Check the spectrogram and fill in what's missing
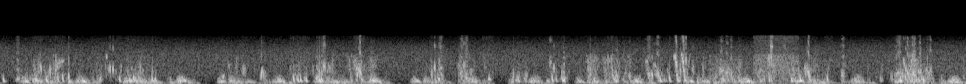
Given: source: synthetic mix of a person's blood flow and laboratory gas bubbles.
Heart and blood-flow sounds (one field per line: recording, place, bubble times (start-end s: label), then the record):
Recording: Doppler ultrasound of blood flow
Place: precordium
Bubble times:
0.00-0.08 s: bubbles
0.15-0.71 s: bubbles
0.91-1.61 s: bubbles
2.21-2.35 s: bubbles
2.40-2.48 s: bubbles
2.58-2.70 s: bubbles
2.90-3.33 s: bubbles
3.46-3.79 s: bubbles
4.29-4.47 s: bubbles
4.57-4.78 s: bubbles
4.81-4.96 s: bubbles
5.10-5.29 s: bubbles
5.44-5.71 s: bubbles
5.85-6.34 s: bubbles
6.44-6.97 s: bubbles
7.07-7.44 s: bubbles
7.54-8.15 s: bubbles
8.24-8.33 s: bubbles
8.39-8.47 s: bubbles
8.79-8.85 s: bubbles
8.88-9.35 s: bubbles
9.64-9.67 s: bubbles
From the record:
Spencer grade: 3 (all of the cardiac periods contain showers or single bubble signals, but not dominating or overriding the cardiac motion signals)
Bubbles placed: only in the low amplitude regions of the cardiac cycle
